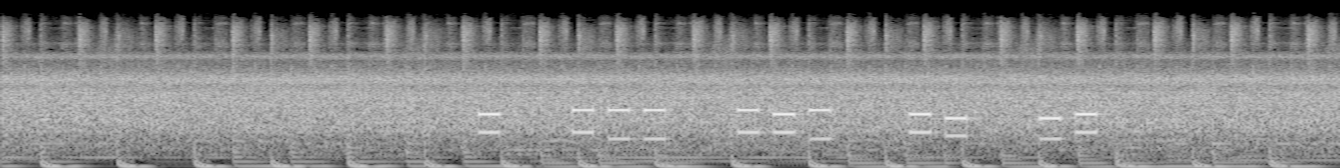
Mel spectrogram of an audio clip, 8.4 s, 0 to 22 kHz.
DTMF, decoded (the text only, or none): 8 933 983 84 18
